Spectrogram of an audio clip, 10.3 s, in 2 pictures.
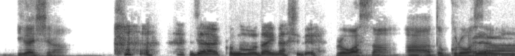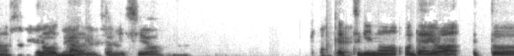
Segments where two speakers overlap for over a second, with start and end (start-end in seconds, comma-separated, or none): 4.7-6.4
